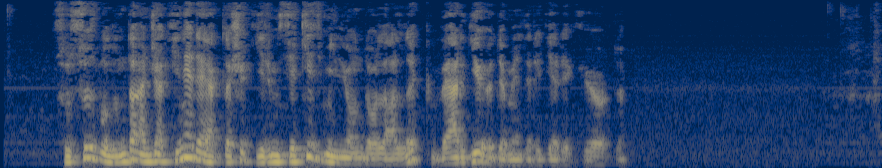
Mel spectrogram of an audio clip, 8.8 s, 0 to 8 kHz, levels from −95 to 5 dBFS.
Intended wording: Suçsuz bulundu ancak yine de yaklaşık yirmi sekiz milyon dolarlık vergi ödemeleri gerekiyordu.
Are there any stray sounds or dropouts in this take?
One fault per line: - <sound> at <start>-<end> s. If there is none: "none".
none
